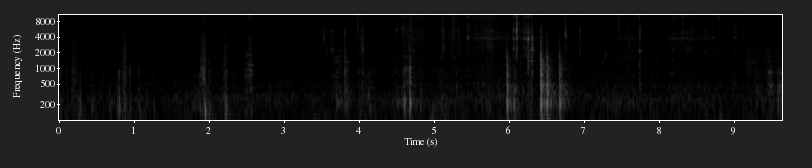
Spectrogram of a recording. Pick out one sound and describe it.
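Hands handle and click a plastic module close by.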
